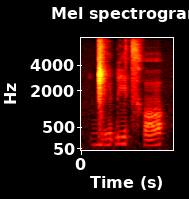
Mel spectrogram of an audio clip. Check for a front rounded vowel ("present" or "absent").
absent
